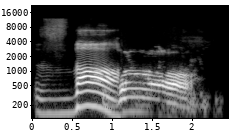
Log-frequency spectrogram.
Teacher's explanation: हमने दांतों को मिलने नहीं देना, ठीक है ना, दांतों को हमने मिलने नहीं देना, लेकिन अब लफ्ज मोटा निकलेगा।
